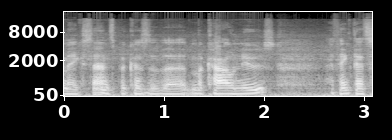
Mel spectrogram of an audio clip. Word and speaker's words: Macau: So unless something funky is going on in the dark pool, which doesn't make sense because of the Macau news, I think that's how you say it, Macau, M-A-C-A-U-O.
